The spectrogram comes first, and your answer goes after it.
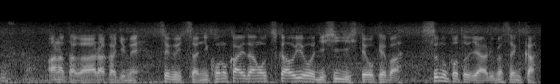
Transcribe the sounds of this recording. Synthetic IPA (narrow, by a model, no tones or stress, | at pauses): a̰nat̪aɡaːɾakaʑime̞ | se̞ɡɯt͡ɕi̥sãɲ̟ːiko̞no̞kaid̪ãɰ̃o̞t͡sɨ̥kaɯ̟jo̞ːɲ̟iɕiʑiɕi̥t̪e̞o̞ke̞ba | sɨmɯ̟ko̞t̪o̞ʑaːɾʲimasẽ̞ŋka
